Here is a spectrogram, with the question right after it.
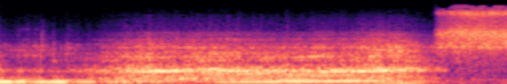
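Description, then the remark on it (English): A truck engine revs loudly, its droning pitch climbing steadily as it accelerates to pin a man against a door with its bumper, then a sudden harsh, high-pitched grinding noise cuts in right at the end. “Just hold him there and cut your motor.”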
